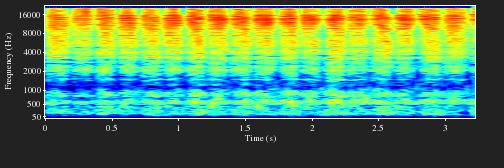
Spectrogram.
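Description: Rhythmic abrasive strokes of a vintage Clyde Cutlery chef knife being sharpened on an Atoma 400 grit diamond plate, a close scraping rasp repeating about five times per second and steady throughout.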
